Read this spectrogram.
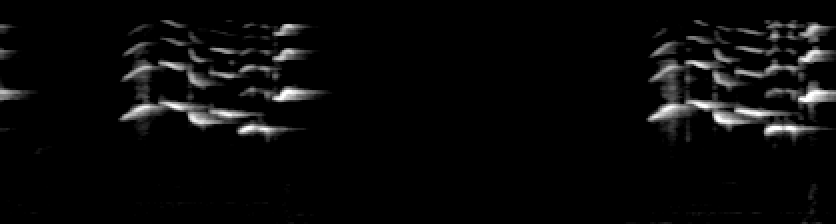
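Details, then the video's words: Forest Oriental magpie-robin, known locally as kacer hutan, singing two whistled phrases of descending and rising slurred notes, each lasting under two seconds, separated by several seconds of near silence. "suara asli kacer hutan"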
